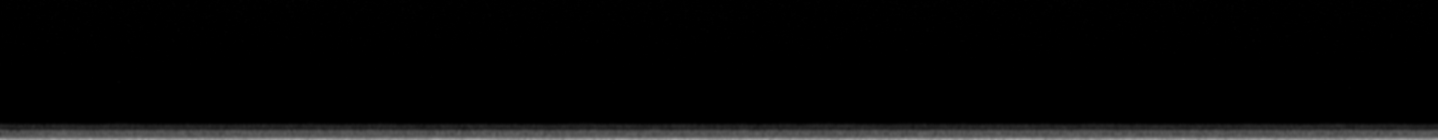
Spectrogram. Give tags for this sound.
engine; background; vessel; noise; ambient; synthetic

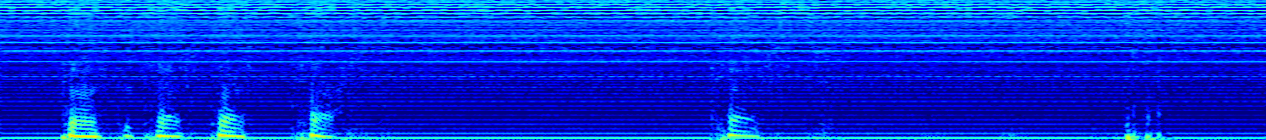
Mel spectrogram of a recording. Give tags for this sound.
buzz; hum; noise; test; voice

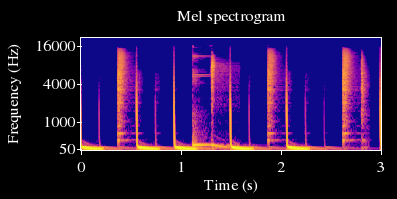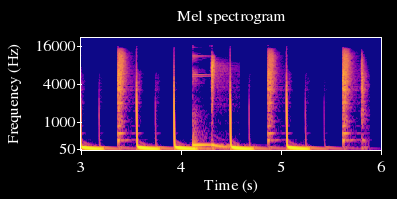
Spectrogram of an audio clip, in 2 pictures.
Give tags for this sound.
160bpm; loop

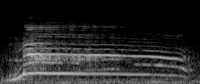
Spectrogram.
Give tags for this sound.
666moviescream; scream; no

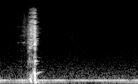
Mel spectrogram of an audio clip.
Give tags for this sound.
cap; martini; shaker; twisting

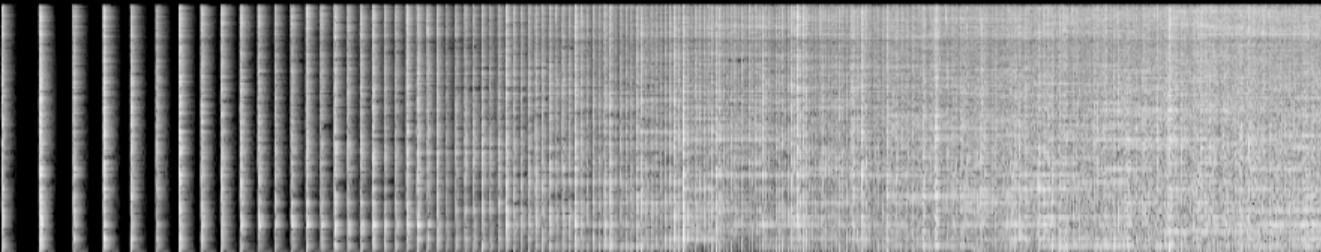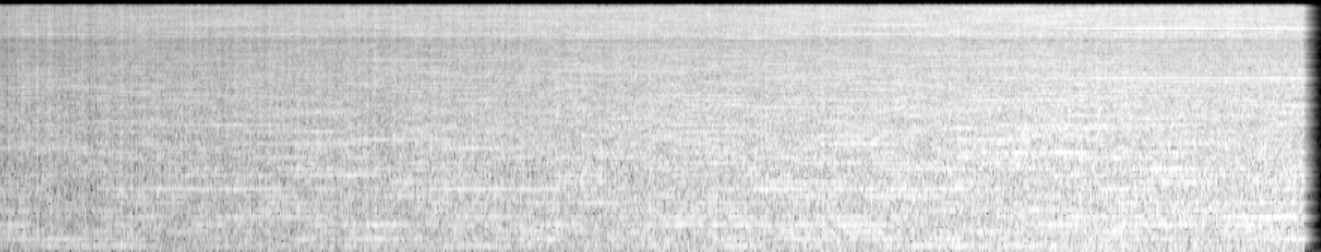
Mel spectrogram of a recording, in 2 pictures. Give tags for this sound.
comb; grain; metal; resonance; waveshape

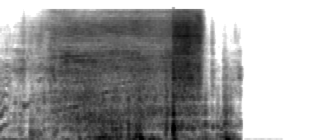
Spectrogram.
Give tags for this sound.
balloon; inflate

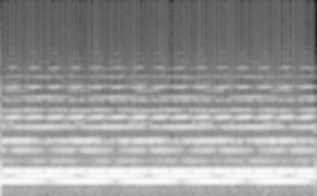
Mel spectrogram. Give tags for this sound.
analog; chord; lfo; memorymoog; pad; synth; texture; tone; wave

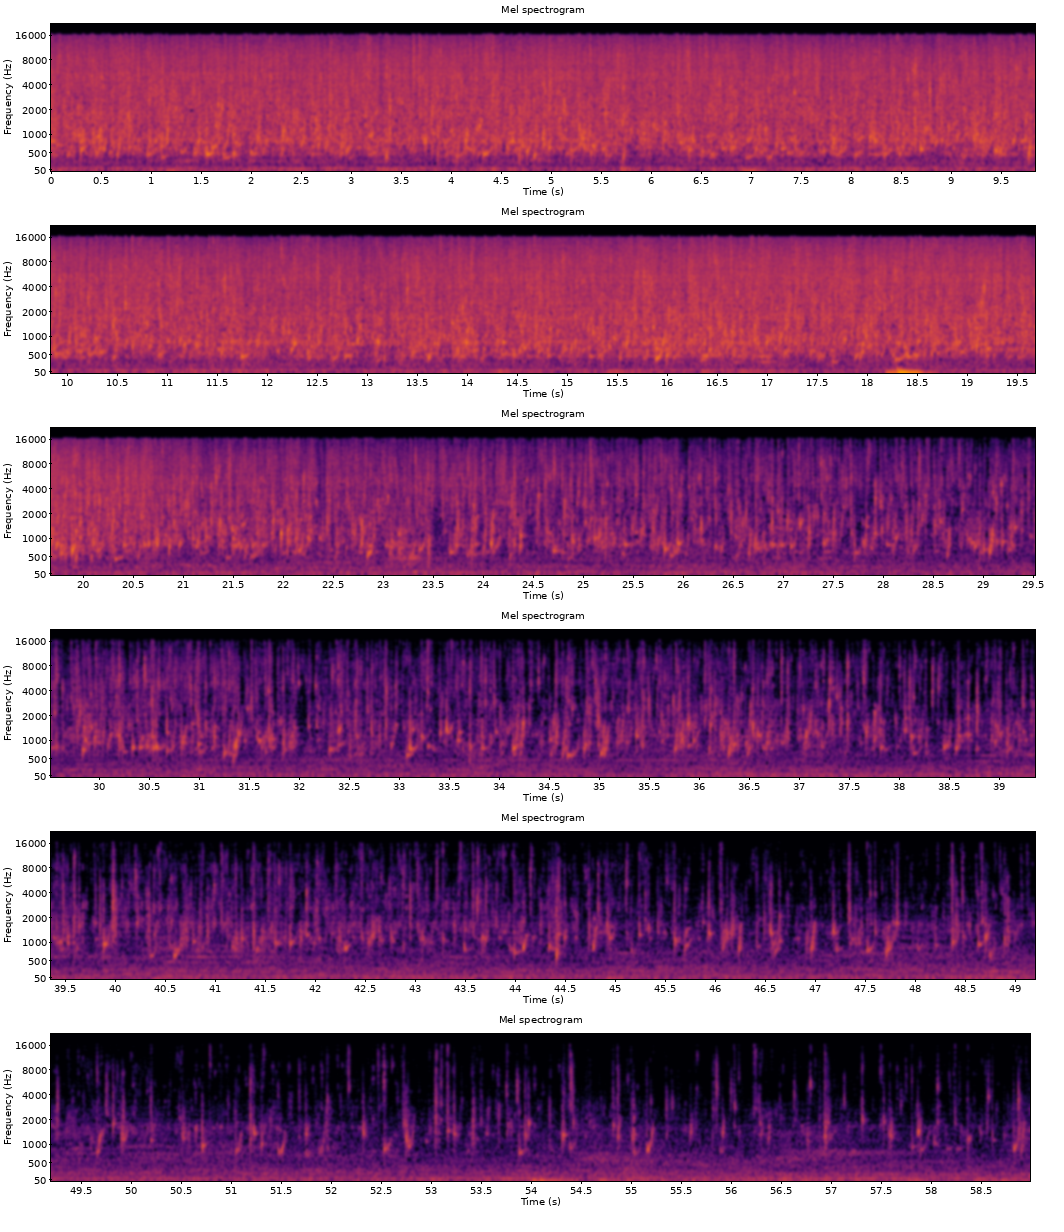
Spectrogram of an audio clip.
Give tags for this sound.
ambiance; field-recording

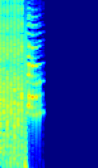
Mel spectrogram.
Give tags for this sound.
FX; Gameaudio; effects

